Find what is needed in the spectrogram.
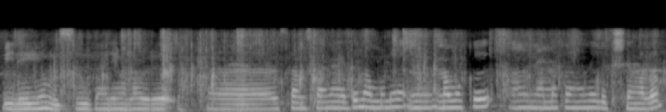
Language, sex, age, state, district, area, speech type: Malayalam, female, 18-30, Kerala, Kollam, urban, spontaneous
